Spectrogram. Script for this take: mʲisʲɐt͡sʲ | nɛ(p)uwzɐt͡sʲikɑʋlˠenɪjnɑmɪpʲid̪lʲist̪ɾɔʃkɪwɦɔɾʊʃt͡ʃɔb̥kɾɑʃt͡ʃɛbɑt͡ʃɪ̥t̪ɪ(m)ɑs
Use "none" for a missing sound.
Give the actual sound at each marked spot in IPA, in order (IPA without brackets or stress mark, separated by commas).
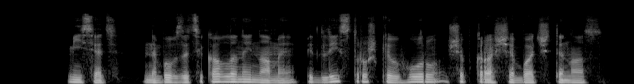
b, n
